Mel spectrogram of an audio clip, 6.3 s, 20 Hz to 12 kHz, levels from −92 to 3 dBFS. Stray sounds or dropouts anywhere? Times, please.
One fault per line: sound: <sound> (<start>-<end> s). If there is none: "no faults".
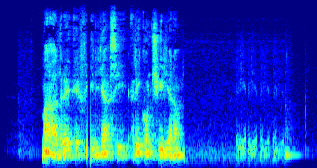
sound: dropout (1.7-1.8 s)
sound: laugh (4.7-5.7 s)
